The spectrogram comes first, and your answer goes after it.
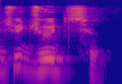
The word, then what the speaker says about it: jujutsu: Porque J, em japonês, tem o som de DJ, pra gente seria DJ. Então, o Jujutsu se pronuncia Jujutsu.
